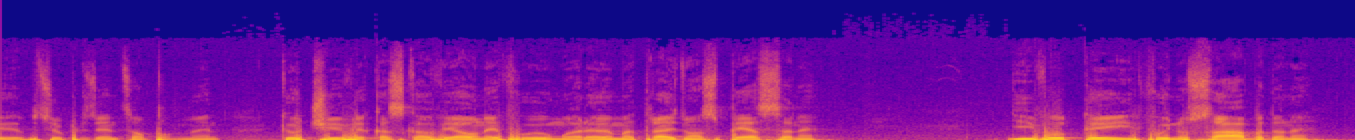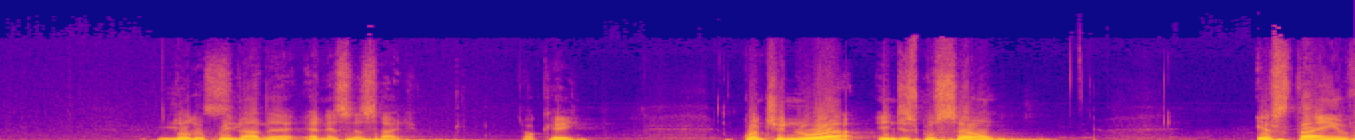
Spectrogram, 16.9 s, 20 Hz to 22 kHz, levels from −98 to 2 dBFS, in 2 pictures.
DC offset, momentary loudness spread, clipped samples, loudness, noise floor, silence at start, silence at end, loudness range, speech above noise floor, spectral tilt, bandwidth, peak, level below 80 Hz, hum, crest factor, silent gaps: under 0.1%; 15 LU; under 0.1%; -15 LUFS; -52 dBFS; 0 s; 0 s; 4 LU; 38 dB; -7 dB/octave; 16 kHz; -4 dBFS; -22 dBFS; none; 12 dB; none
